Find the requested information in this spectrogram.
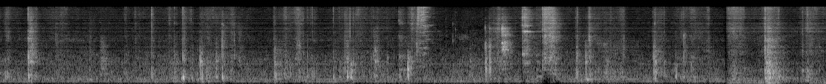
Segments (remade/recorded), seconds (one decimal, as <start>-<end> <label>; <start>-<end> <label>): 0.0-4.2 remade; 4.2-4.9 recorded; 4.9-8.3 remade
